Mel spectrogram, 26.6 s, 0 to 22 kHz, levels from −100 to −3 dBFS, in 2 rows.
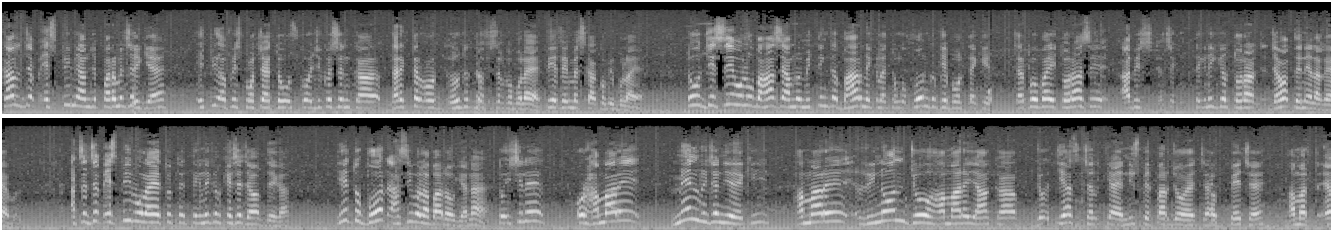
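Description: Right from the start there's video or display buzz, a screen or cable leaking in at a 75 Hz field rate, sitting roughly 15 dB under the audio. Then damaged data in the compressed stream hits four times, at 1.27, 4.72, 9.84 and 25.33 s, each about 55 ms: the decoder misreads corrupted frames and loses sync there.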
